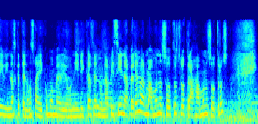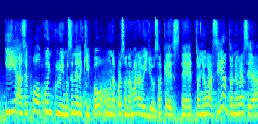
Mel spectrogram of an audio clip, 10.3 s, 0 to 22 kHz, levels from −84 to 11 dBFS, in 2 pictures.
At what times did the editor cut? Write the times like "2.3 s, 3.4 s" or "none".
2.7 s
